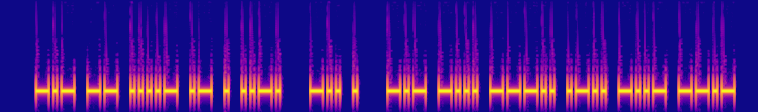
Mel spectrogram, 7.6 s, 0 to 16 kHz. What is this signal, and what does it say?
Morse code, heard as a keyed tone, about 27 wpm, 700 Hz. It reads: KM4AEF DE KB8LXQ
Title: USA Callsign DE Callsign - 6 Characters - 28wpm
